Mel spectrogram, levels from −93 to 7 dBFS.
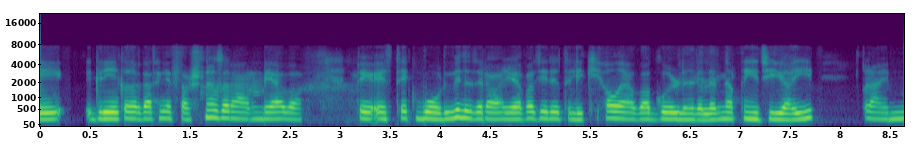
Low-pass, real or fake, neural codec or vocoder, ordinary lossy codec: none; fake; codec, 16 kHz, 0.8 kbps, ZipCodec; none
